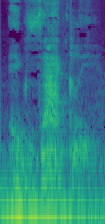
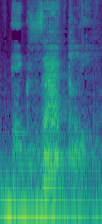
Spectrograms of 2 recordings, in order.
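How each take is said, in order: First: Exactly whispered, low and soft; whispered agreement. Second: Low, soft knowing exactly; quiet agreement. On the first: Sponsor confirming again, in a whisper. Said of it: "Eso que él me dice". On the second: Sponsor confirming his point, low and soft. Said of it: "Y él dijo". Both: Retold or imitated.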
